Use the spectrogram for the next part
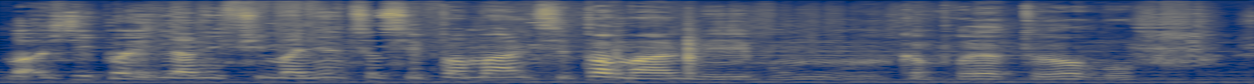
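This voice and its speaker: A video channel host in his 30s reads from a book, drifting into casual, rambling digressions. His mid-range voice is animated and sharp-toned, a little fast, with eerie film music underneath.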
